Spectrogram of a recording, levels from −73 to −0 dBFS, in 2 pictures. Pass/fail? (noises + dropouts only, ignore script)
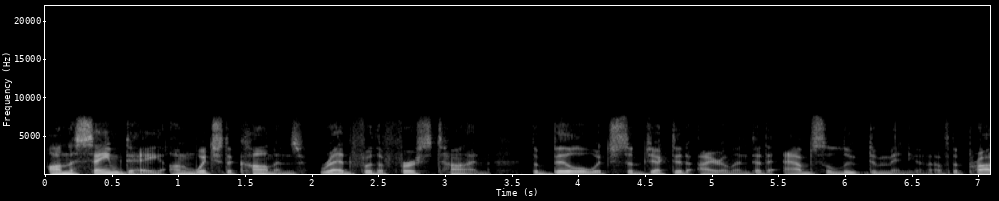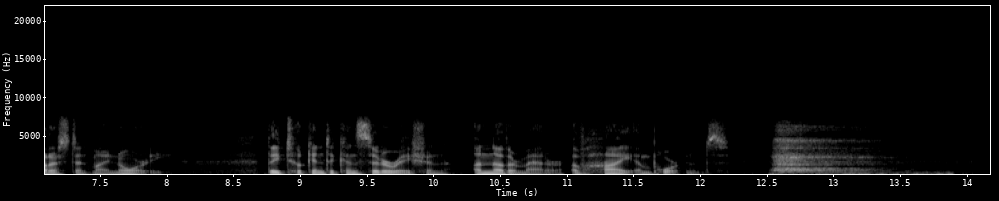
fail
